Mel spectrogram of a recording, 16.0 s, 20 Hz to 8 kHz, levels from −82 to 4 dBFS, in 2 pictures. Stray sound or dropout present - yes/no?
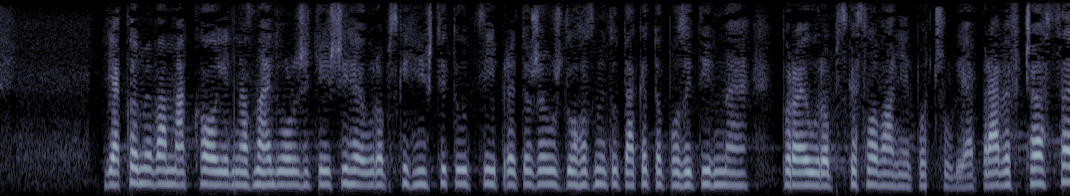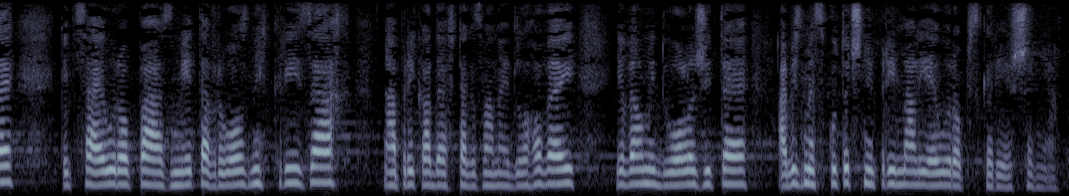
no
